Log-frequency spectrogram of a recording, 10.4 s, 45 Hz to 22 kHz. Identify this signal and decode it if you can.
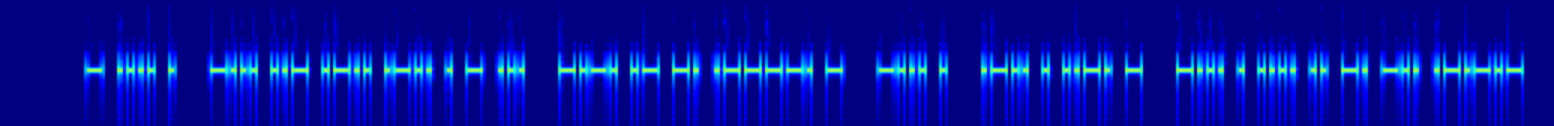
Morse code, heard as a keyed tone, about 34 wpm, 700 Hz. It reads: THE BULLETS CAN'T BE LEFT BEHIND.
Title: A Sound Of Thunder 35wpm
